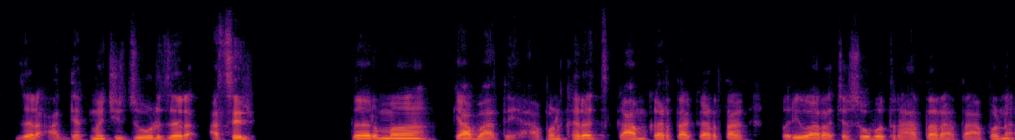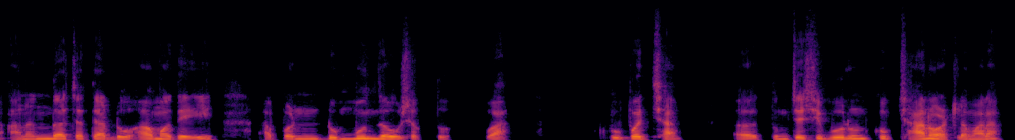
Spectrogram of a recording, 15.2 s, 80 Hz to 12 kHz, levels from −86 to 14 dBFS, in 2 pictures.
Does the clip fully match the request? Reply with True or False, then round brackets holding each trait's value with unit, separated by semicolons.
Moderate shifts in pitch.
False (1.9 semitones)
